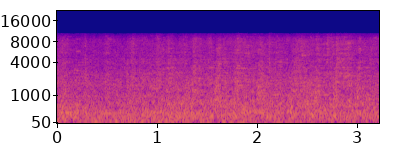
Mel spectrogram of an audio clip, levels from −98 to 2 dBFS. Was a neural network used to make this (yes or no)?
no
